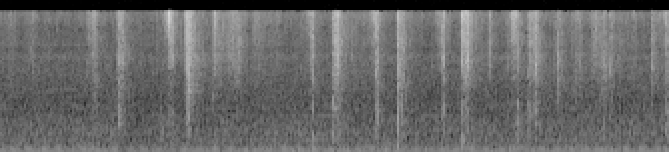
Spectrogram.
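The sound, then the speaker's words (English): A deck of playing cards being shuffled: a continuous papery riffle with many sharp flicks and snaps scattered through it at a steady level, with no voices. “I'm going to split this in three. Some cards going.”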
